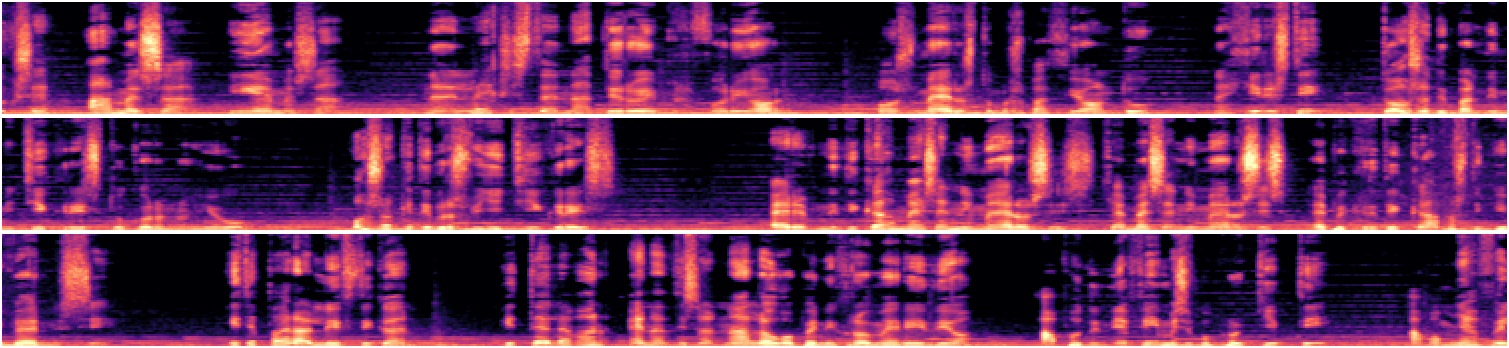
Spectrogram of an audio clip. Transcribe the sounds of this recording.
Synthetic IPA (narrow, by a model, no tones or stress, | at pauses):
oku̥se̞ | ɐme̞sɐ | ie̞me̞sɐ | nɐe̞le̞ŋksi̥st̪e̞nɐt̪iɾo̞ipliɾofo̞ɾio̞n | o̞zme̞ɾo̞st̪o̞mbɾo̞spɐθio̞nt̪u | nɐçiɾist̪i | t̪o̞so̞t̪ibɐnðimicikɾisi̥t̪uko̞ɾo̞no̞iu | o̞so̞ce̞t̪ibɾo̞sfiʝicikɾisi̥ | e̞ɾe̞vnit̪ikɐme̞sɐe̞nime̞ɾo̞sḭsceme̞sɐenime̞ɾo̞sise̞pikɾit̪ikɐpɾo̞st̪iɲɟive̞ɾnisi | it̪e̞pɐɾɐlifθikɐn | it̪e̞lɐvɐne̞nɐðisɐnɐlo̞ɣo̞pe̞nixɾo̞me̞ɾiðio̞ | ɐpo̞t̪iðiɐfimis̬ipupɾo̞cip̚t̪i | ɐpo̞mɲɐfi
